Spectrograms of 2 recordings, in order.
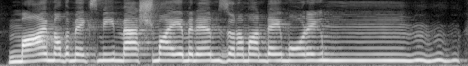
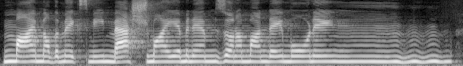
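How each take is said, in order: First: It is spoken louder and at a higher pitch. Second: It is spoken at a normal, speech-like pitch. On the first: "raise the pitch as though you have to speak louder and higher" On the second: "very smooth and flowing, just like speech"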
